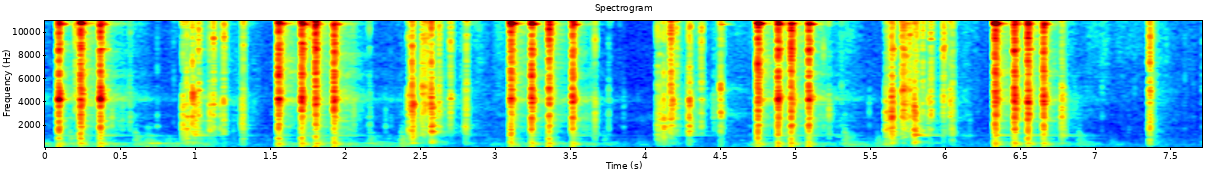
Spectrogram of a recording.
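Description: Torque wrench tightening the 21mm lug nuts on a 2010-2013 Kia Forte Koup wheel to 80 foot-pounds, repeated bursts of rapid metallic ratcheting clicks in short clusters with brief pauses between, close and crisp, no talking.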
